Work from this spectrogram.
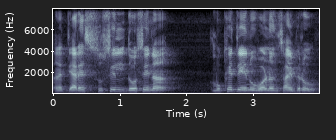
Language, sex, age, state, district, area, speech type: Gujarati, male, 45-60, Gujarat, Surat, urban, spontaneous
